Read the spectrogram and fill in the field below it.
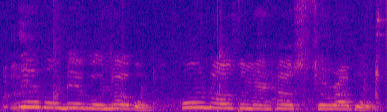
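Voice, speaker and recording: A woman's voice: very high-pitched, lively intonation, unhurried, noisy background, voice pushed up. A female reader voicing a gnarled old witch woman in a storybook, bossy and wheedling, with a thin voice. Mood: eerie, calling out. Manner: commanding, wheedling.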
